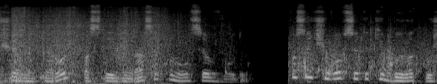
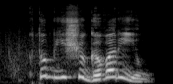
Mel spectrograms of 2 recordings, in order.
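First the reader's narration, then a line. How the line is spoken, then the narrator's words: Indignant exclamation. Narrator (Russian): негодующе воскликнул он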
